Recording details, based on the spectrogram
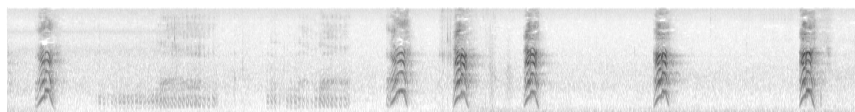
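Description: A Yorkshire Terrier gives sharp, high-pitched barks, spaced irregularly, while begging.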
